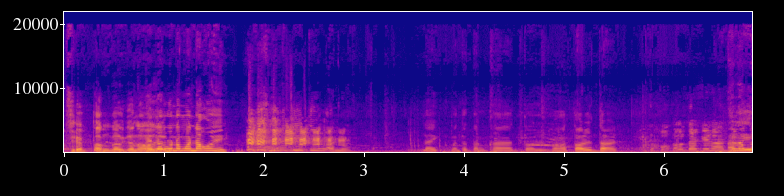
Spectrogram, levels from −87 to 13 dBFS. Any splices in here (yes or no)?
no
